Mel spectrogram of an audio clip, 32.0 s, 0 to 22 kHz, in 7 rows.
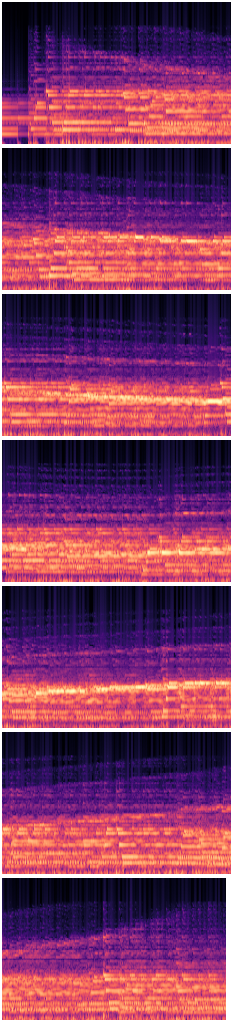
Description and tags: I was testing some VSTis and VSTs and recorded these samples. Some Ausition magic added.
Harp-like sounds of a guitar VSTi.
Loopable for 120 bpm if you know what to do (I do not).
